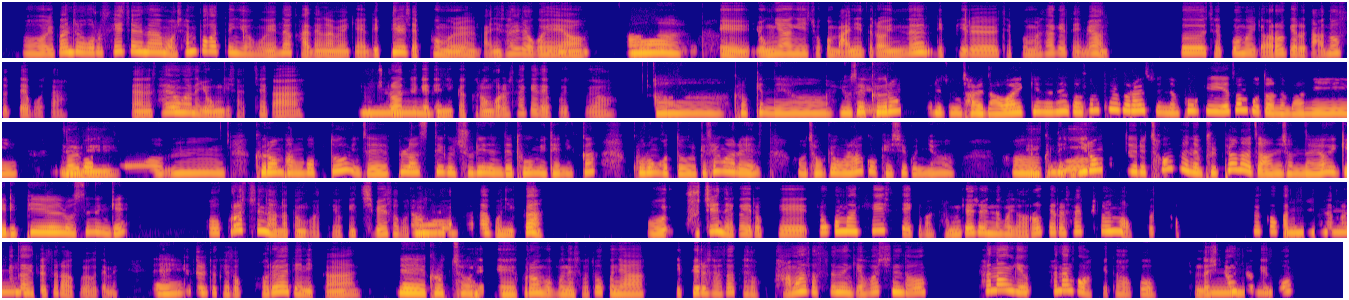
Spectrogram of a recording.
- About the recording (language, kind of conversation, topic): Korean, podcast, 플라스틱 사용을 현실적으로 줄일 수 있는 방법은 무엇인가요?
- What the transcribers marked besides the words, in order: tapping; unintelligible speech; other background noise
